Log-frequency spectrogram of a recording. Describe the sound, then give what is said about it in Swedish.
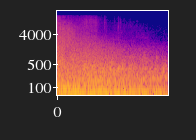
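A type 65-76A torpedo explodes in a submarine's forward section, producing a loud, deep rumbling roar that stays heavy and sustained throughout as its upper hiss gradually thins. “En explosion inträffar i ubåtens främre del.”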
